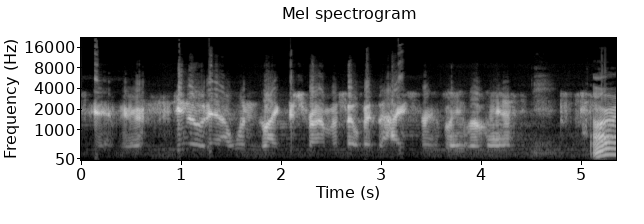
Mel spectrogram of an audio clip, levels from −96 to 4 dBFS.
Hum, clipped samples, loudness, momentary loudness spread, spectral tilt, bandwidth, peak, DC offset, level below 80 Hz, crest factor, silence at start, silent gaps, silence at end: none; under 0.1%; -23 LUFS; 12 LU; -2 dB/octave; 16 kHz; -4 dBFS; under 0.1%; -90 dBFS; 22 dB; 0 s; none; 0 s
